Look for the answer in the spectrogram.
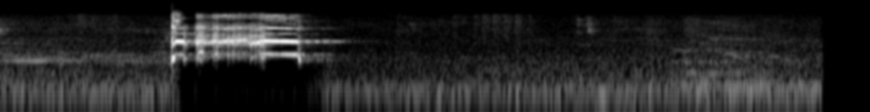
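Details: A big rooster crows once loudly, a harsh drawn-out cock-a-doodle-doo lasting over a second with a stepped, layered pattern, then quieter background with faint distant calls and low rumbling noise.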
